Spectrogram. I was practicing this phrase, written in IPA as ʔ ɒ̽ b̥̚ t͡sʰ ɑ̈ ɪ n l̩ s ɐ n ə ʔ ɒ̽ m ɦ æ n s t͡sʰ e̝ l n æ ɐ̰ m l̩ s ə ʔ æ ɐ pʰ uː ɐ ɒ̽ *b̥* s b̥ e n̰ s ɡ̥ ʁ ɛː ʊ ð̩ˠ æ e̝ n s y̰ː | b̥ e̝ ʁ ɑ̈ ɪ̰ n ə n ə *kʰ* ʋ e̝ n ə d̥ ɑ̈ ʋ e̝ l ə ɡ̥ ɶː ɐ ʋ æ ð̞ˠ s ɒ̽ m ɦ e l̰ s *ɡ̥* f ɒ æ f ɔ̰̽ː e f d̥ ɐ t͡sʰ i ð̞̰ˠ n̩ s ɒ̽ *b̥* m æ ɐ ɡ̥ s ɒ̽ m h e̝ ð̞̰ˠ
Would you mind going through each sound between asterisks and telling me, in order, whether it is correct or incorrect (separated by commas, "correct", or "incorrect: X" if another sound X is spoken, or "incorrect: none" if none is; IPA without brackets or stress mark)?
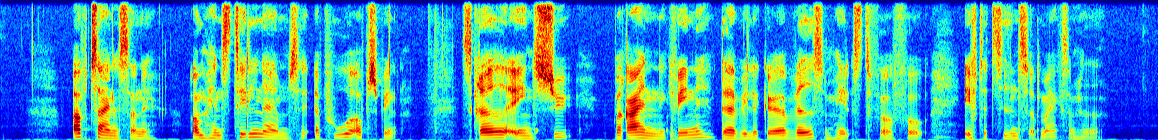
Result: correct, correct, incorrect: d̥, correct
